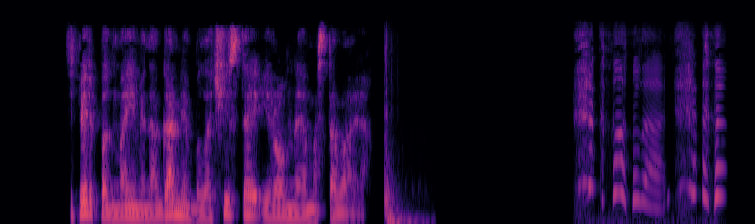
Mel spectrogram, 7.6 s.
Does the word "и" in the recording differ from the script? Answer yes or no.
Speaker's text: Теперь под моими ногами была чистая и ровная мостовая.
no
